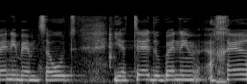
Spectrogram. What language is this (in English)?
Hebrew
